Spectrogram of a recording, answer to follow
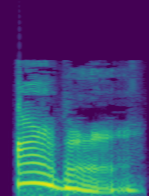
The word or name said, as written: arbour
